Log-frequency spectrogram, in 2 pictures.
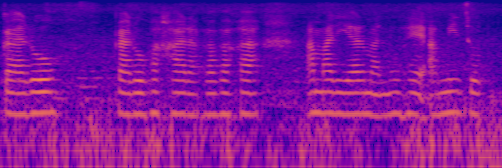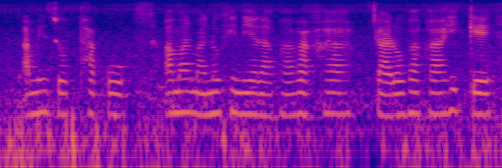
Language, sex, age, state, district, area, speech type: Assamese, female, 30-45, Assam, Goalpara, rural, spontaneous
